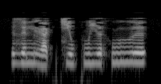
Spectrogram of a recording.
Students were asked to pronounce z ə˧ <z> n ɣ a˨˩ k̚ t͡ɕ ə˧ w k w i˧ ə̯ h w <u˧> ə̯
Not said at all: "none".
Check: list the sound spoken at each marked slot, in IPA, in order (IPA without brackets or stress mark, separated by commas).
none, u˧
